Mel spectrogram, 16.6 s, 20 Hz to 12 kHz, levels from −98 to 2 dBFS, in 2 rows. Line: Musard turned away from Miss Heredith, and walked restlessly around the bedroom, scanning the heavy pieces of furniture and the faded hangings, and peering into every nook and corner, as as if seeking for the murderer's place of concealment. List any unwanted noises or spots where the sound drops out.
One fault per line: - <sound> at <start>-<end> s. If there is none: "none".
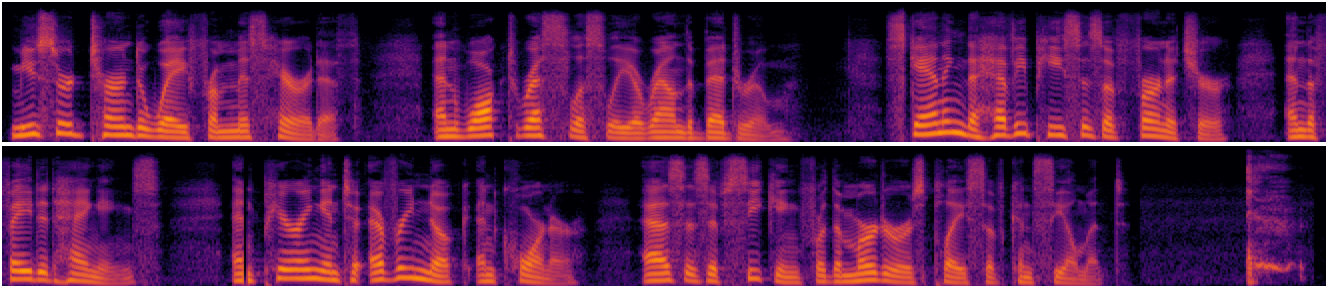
- dropout at 9.8-9.8 s
- cough at 16.0-16.4 s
